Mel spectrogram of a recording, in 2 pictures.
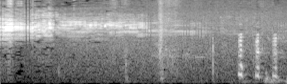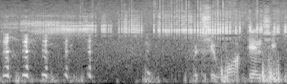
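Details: Cicada caught in a dog's mouth indoors at night, giving a steady high buzzing drone throughout, while a man firmly tells the dog no and to drop it, with a quick series of short voiced bursts midway.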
